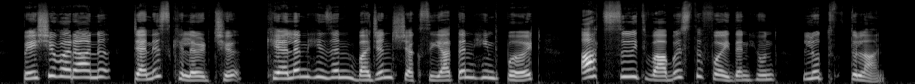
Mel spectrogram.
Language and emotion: Kashmiri, neutral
